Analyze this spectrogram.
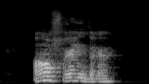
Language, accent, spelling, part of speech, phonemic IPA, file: French, Canada, enfreindraient, verb, /ɑ̃.fʁɛ̃.dʁɛ/, LL-Q150 (fra)-enfreindraient.wav
- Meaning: third-person plural conditional of enfreindre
